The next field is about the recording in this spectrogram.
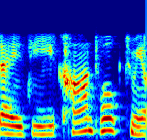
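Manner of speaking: ordinary talk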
